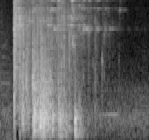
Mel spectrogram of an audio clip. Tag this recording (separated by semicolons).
crash; smash; pottery; glasses; shards; splintering; breaking; break; glass; shatter; crack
